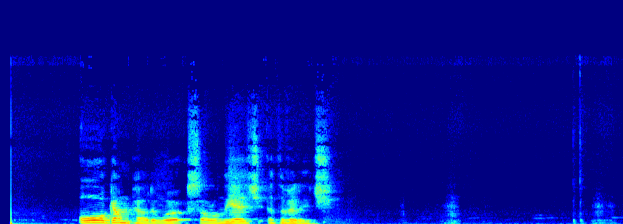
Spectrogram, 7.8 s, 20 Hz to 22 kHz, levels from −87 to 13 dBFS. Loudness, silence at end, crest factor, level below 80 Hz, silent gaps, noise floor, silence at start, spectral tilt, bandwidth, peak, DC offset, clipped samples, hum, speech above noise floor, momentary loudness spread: -19 LUFS; 3.7 s; 18 dB; -46 dBFS; none; -66 dBFS; 0.1 s; -6.5 dB/octave; 11.5 kHz; -4 dBFS; under 0.1%; under 0.1%; none; 48 dB; 18 LU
